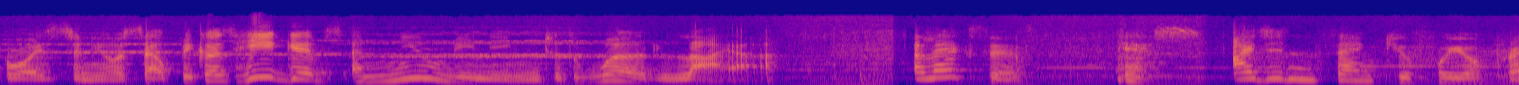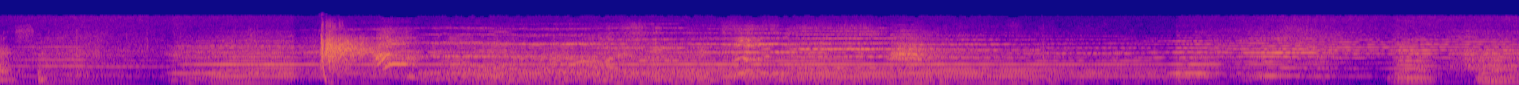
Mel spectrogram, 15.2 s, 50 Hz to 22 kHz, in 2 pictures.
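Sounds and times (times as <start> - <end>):
speech: 0.0 - 4.0, 4.6 - 8.6
steady tonal background: 0.0 - 15.1
slap across the face: 9.2 - 9.6.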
